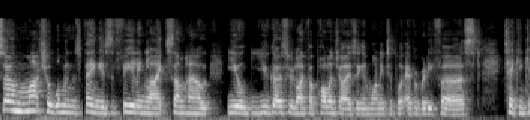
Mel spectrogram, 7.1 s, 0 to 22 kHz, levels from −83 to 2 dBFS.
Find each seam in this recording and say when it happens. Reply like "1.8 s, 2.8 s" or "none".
1.0 s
